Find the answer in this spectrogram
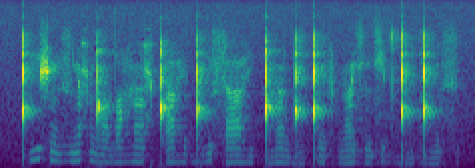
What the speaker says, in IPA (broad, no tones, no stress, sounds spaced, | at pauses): ǃʼ i ʃ ẽ ɮ ĩ ħ ŋ͡ǃ ã dˤ ɜ ɦ ã ħ ǃʼ a ɦ ɪ ɡ͡ǃ i ɬ a ɦ i ɡ͡ǃ ã ɡ͡ǃ ɪ ǃ ẽ f ɡ ã ɕ ĩ ɕ ɪ d ɡ͡ǃ i ɡ͡ǃ ẽ ɬ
